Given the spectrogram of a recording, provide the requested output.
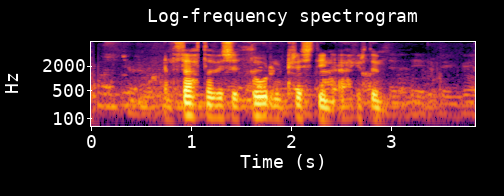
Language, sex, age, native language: Icelandic, male, 15, Icelandic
